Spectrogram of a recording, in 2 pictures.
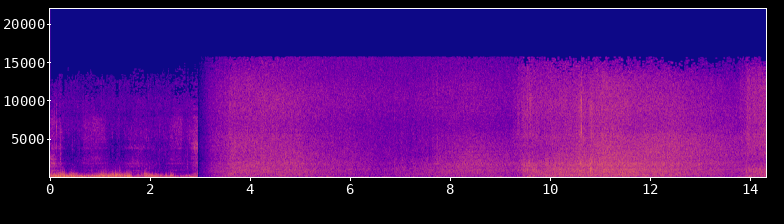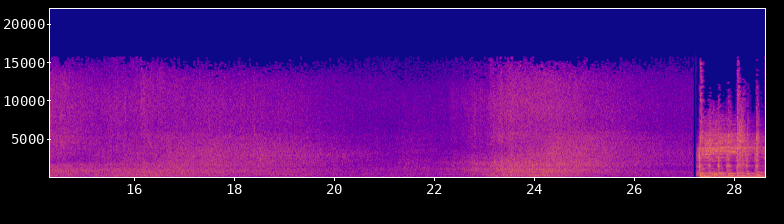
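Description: Wind rumbling on the microphone for about three seconds, then a sudden change to an ocean-wave wash that slowly swells and fades. Music starts abruptly near the end.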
